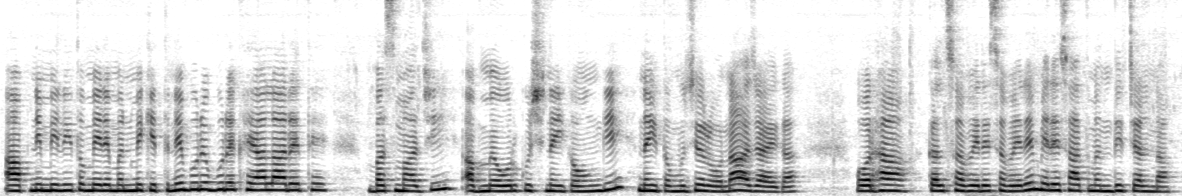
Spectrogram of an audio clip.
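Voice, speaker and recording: A woman's voice: a little high, a little mellow, close to an everyday voice. A woman playing a devoted young daughter-in-law.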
